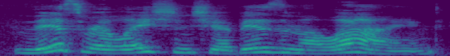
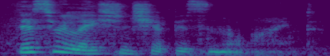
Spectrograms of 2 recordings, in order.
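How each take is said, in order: First: It is said in a harsh tone. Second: It is said in a gentle tone.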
